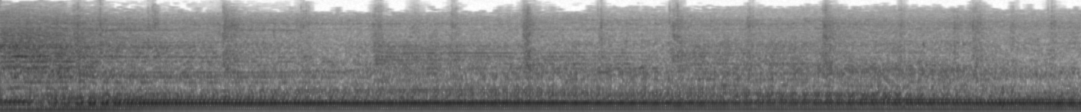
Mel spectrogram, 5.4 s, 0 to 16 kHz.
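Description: Off-road 4x4's engine running under load at steady revs, its pitch climbing slightly at first and then holding even.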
